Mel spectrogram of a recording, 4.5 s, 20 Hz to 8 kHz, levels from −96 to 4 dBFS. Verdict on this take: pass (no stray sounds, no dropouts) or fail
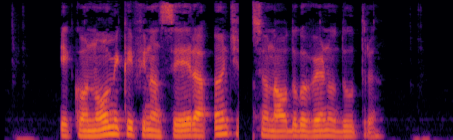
fail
